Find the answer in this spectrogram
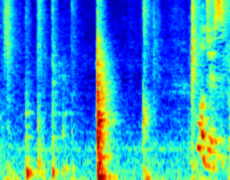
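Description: A few light clicks and one sharp knock about a second in: kitchen items being handled while salt is fetched.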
